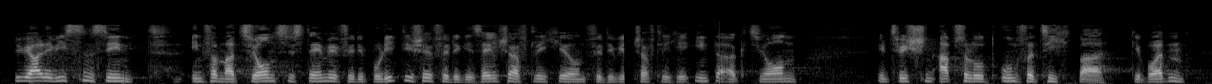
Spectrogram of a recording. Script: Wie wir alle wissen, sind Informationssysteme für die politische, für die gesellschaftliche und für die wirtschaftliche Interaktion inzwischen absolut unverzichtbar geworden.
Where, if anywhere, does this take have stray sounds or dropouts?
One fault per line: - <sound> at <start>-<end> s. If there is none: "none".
- dropout at 6.2-6.3 s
